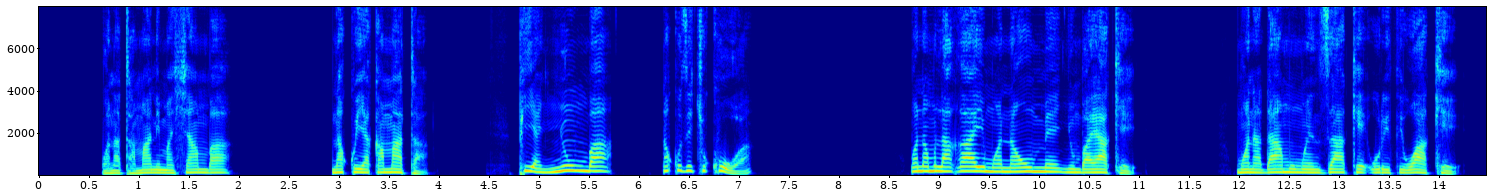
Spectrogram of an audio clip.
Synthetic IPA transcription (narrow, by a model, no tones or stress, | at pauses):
wanatamanimaʃamba | nakujakamata̰ | piaɲumba | nakuzit͡ʃukua̰ | wanam̩laɣaimwanaumɛɲumbajakɛ | mwanaɗamumwɛnzakɛʔuɾiθiwakʰɛ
